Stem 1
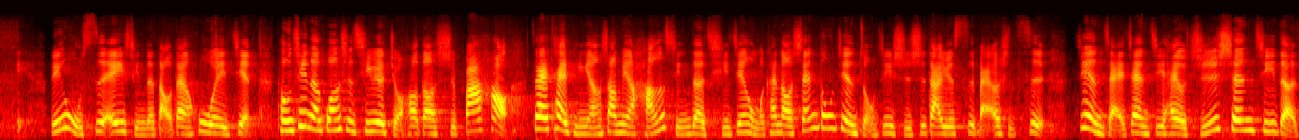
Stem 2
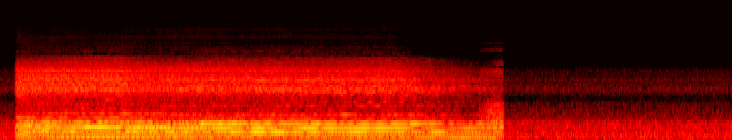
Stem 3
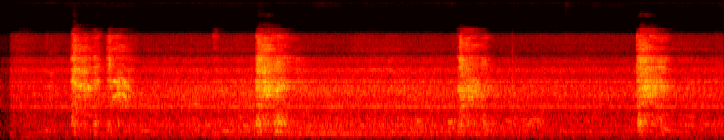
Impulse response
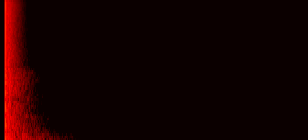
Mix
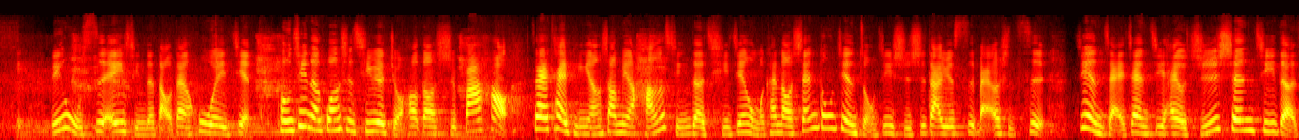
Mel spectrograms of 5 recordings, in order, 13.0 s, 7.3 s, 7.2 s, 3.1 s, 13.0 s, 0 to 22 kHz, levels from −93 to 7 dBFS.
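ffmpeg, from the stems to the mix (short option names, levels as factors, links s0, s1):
-filter_complex "[0:a]volume=1.41[s0];[1:a]acompressor=threshold=0.0355:ratio=6,volume=0.398[s1];[2:a]volume=0.282[s2];[s0][s1][s2]amix=inputs=3:normalize=0,bandreject=f=50:t=h:w=6,bandreject=f=100:t=h:w=6,bandreject=f=150:t=h:w=6,bandreject=f=200:t=h:w=6"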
